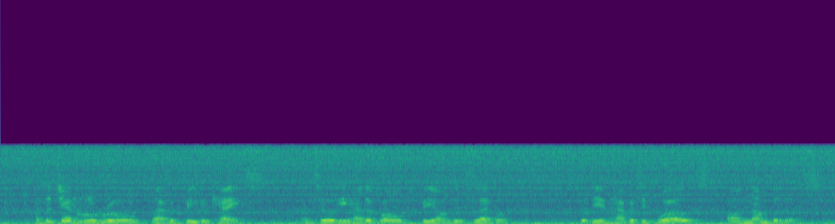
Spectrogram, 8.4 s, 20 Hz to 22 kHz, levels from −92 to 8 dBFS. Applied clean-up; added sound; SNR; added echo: none; Fire; 6 dB; reverberation time 0.3 s.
